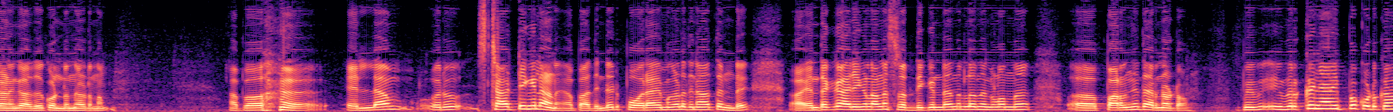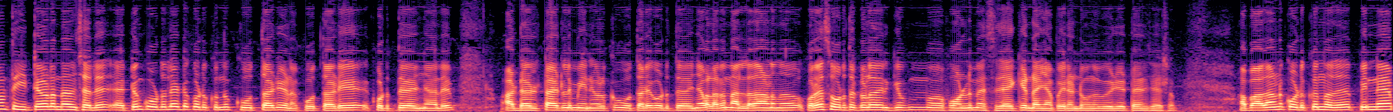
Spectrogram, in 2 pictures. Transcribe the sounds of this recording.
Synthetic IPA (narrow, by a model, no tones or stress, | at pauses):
aːɳeŋɡilɐðɨko̞ɳɖenːɨɐɽɐnːɐm | ɐpːo̞ː | e̞lːaːmo̞ɾustaːʈːiŋɡilaːɳɨɐpːoːɐðinde̞o̞ɾupo̞ːɾaːjɐmɐŋːɐɭɐðinaːt̪ːɐuɳɖɨe̞nd̪okːekaːɾjɐŋːɐɭaːɳɨɕrɐd̪ʱːikʲːuɳɖɐðenːuɭːɐniŋːɐɭo̞nːɨ | pɐrɐɲːɨt̪ɐɾɐnːoːʈːo̞ː | pːoiʋɐrkɨɲaːnipːo̞ːko̞ɽukːunːɐt̪iːtːuɣɐɭe̞nd̪aːmt͡ɕaːlɨe̞ːtːɐʋumkuːɽuðɐlaːjiʈ̬ːɨko̞ɽukːunːɐkuːt̪ːaːɽijaːɳɨkuːt̪ːaːɽiko̞ɽut̪ːɨkɐɻiɲːaːl | ɐɖɐɭʈaːjʈ̬ːilemiːnuɣɐɭkɨkuːt̪ːaːɽiko̞ɽut̪ːukɐɻiɲːaːɭɐɾe̞nɐlːɐðaːɳenːɨkure̞ːsuːrɐt̪̬ːuk̬ːɐɭenik̬ʲːɨfo̞ːɳilmesɐd͡ʑaːɣikʲːɐɳɖaːiɲaipːoɾe̞ɳɖɨmɐnːɨʋiːɻijiʈːɐðinːɨɕe̞ːʂɐm | ɐpːoɐðaːɳɨko̞ɽukːunːɐðɨpinːe̞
